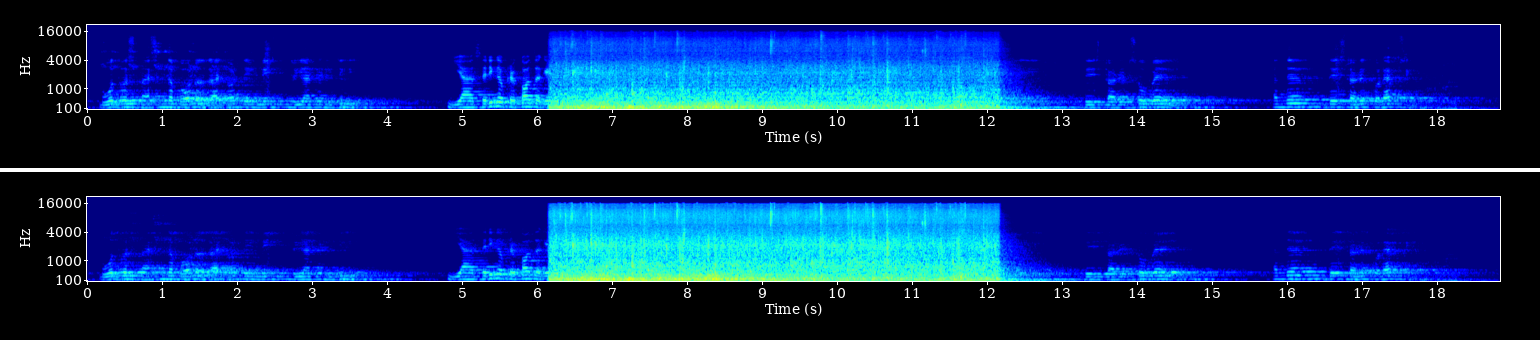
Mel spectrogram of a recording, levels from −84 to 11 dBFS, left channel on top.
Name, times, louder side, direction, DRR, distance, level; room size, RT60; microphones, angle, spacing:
voice 1, 0.2-3.6 10.3-10.8 11.4-12.8 13.2-14.6 15.8-17.8, left 1 dB, 65° left, 1 dB, 2.2 m, -50 dB
voice 2, 4.8-6.8 18.0-18.3, left 2 dB, 45° left, 8 dB, 0.8 m, -46 dB
sound 1, 6.1-12.2, right 4 dB, 35° right, 0.4 m, -29 dB
16.0 x 8.3 x 7.2 m, 2.3 s
head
